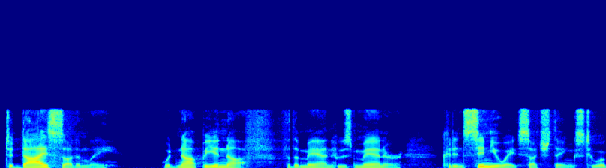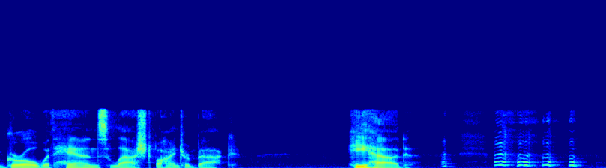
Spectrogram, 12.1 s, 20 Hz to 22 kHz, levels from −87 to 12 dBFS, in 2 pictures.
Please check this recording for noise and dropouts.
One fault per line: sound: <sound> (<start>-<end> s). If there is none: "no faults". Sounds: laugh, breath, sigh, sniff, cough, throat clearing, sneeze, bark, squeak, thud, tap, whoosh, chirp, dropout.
sound: laugh (10.5-12.0 s)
